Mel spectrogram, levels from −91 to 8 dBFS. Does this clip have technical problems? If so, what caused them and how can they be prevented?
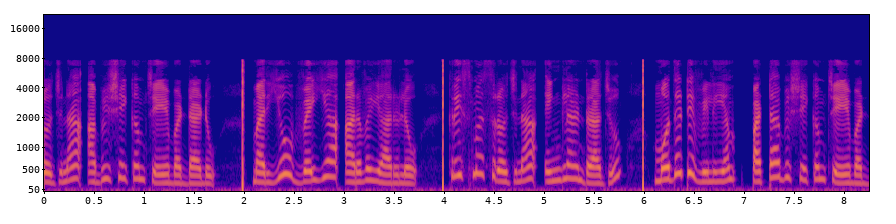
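Yes. A file header played as audio causes sharp clicks at 1.98, 3.99 and 5.99 s, one every 2 s where separate pieces of the speech were joined. Leftover header bytes are played as samples. On a waveform, each click is a narrow spike. On a spectrogram, it is a thin vertical line across all frequencies. To prevent it, strip each piece's header before joining or streaming the audio.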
